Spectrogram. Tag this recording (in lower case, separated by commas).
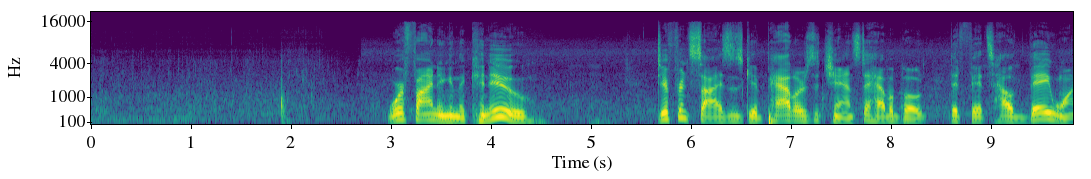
boat, vehicle, speech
